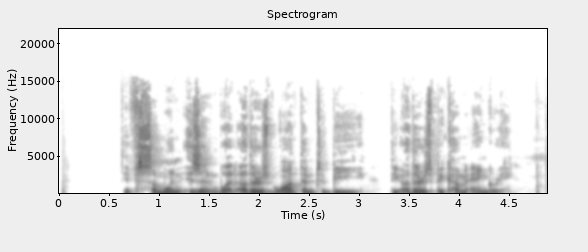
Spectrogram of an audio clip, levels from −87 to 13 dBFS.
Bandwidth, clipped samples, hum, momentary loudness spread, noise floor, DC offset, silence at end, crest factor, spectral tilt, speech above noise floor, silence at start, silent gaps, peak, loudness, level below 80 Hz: 16 kHz; under 0.1%; none; 14 LU; -89 dBFS; under 0.1%; 0.4 s; 22 dB; -4 dB/octave; 61 dB; 0.65 s; none; -8 dBFS; -28 LUFS; -66 dBFS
